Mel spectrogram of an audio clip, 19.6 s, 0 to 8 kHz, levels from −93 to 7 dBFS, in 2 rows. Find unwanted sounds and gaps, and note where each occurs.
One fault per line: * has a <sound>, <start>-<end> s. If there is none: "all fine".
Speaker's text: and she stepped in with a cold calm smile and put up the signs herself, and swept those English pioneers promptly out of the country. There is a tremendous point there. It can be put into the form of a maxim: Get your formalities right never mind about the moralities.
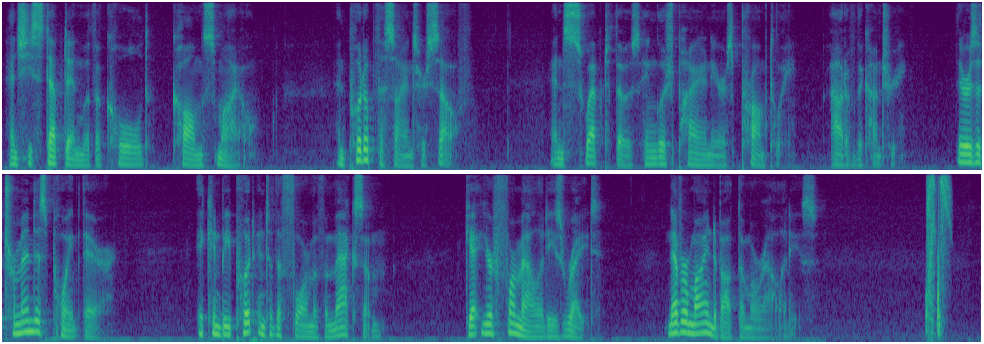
* has a chirp, 19.0-19.3 s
